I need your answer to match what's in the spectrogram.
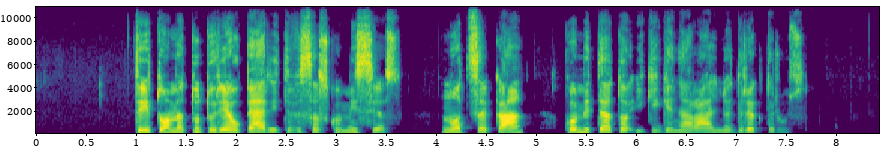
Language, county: Lithuanian, Klaipėda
